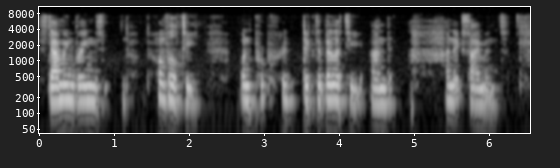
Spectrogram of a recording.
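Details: Someone who stammers reading aloud the introduction to a book, with real stammering in the reading: stammering.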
